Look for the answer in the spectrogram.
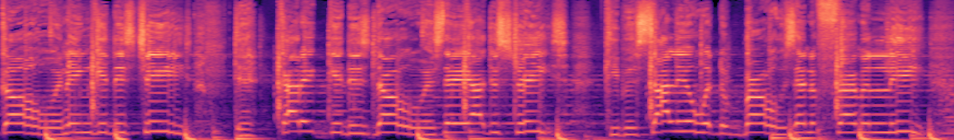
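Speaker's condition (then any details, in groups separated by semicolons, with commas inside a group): No condition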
